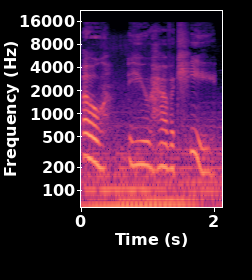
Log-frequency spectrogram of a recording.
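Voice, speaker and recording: Young female desk clerk for a game, acted by a woman, wary, folksy sass, medium pitch. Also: takes it slowly, background noise, lightly acted. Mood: flustered, confiding. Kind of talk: video game voice acting. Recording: music under the voice.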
